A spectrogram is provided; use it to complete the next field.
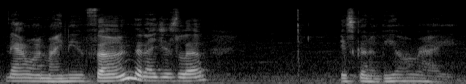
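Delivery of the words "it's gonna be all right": low, soft, reassuring voice message; Al's soothing voice. Retold or imitated. Voicing Al's message to her, low and soothing. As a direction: soothe her gently like a calm friend. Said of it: "He'll leave the voice thing".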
